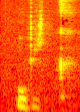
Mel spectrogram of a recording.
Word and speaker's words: Ubik: Ubik Ubic se escribe como suena, con U, con B grande, luego una I latina y luego una K. Ubic.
